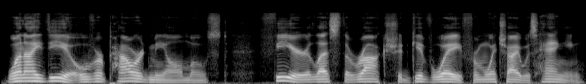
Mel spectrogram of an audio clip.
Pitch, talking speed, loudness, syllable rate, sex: 115 Hz, 175 wpm, -18 LUFS, 4.6 syllables/s, male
